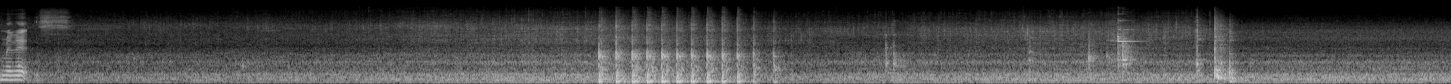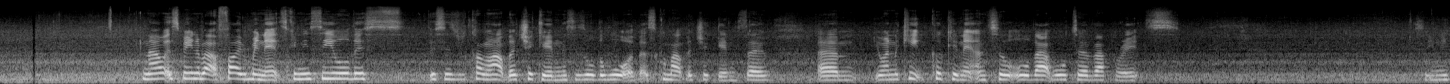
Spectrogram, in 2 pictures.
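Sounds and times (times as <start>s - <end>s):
chicken sizzling in pan: 0.0s - 13.2s.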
